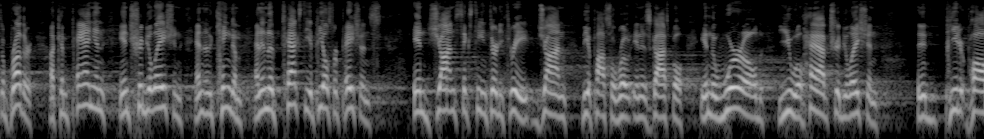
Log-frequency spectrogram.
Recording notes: (Sermon) Audio. Bethel Church–Jackson.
